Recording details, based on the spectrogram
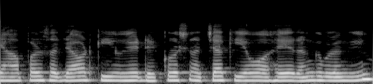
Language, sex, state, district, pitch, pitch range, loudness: Hindi, female, Himachal Pradesh, Shimla, 180 Hz, 175-185 Hz, -13 LUFS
